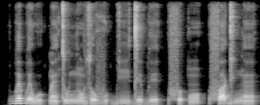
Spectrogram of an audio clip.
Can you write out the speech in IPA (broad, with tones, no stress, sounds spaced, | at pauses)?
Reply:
b ɛ˦ b ɛ˨ w u˧ k͡p ɛ̃˧ t u˦ ɲ ũ˦˨ z o˧ v u˨ ɡ͡b iː˦˨ d e˨ b e˧ | f ə˨ p ũ˦ | f a˦ ɡ i˦ ŋ ɛ̃˧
